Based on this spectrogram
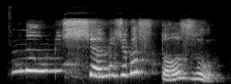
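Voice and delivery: high, proud little boaster; boastful mouse. Acted. Mouse bluffing to the Gruffalo, high and proud. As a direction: puff yourself up to sound fearsome.

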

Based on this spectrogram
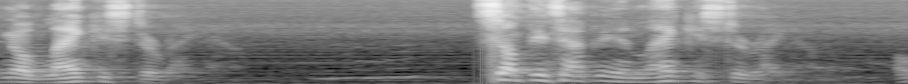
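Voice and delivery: soft imagined reply from God; quiet insistence. Retold or imitated. The Lord answering the preacher's objection, quiet insistence. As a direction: answer gently in volume, holding the point.

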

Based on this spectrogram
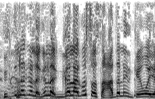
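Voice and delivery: mock the Chongqing retort with a laugh; 重庆话; Chongqing accent. Mimicking Chongqing reply.

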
